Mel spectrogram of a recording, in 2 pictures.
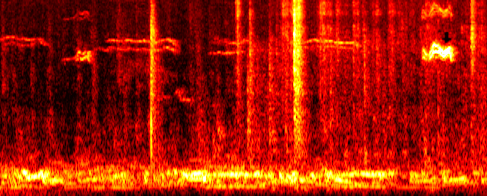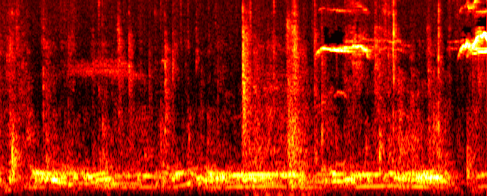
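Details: Young pigeons, a weak youngster feeding well-developed ones; steady low cooing murmur with scattered thin high whistled squeaks and occasional clicks throughout.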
